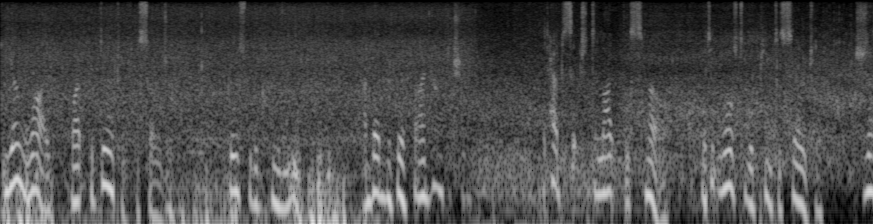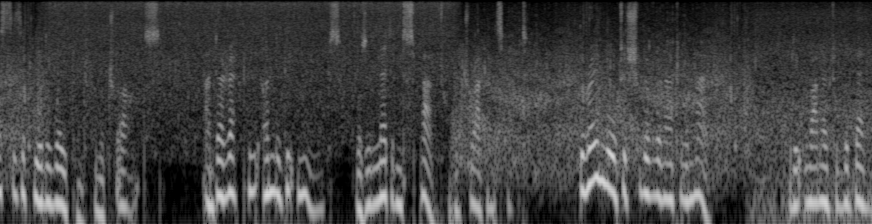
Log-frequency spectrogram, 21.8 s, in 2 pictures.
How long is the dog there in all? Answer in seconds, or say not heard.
not heard.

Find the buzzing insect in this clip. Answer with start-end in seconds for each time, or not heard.
0.0-4.8.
